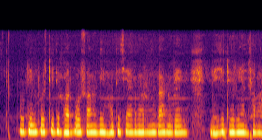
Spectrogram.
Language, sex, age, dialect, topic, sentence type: Bengali, male, 25-30, Western, agriculture, statement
